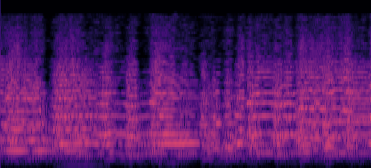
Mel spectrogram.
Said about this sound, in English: Planes fly overhead as the boys in red at Coca-Cola successfully complete a bombing run, destroying several Pepsi battleships.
